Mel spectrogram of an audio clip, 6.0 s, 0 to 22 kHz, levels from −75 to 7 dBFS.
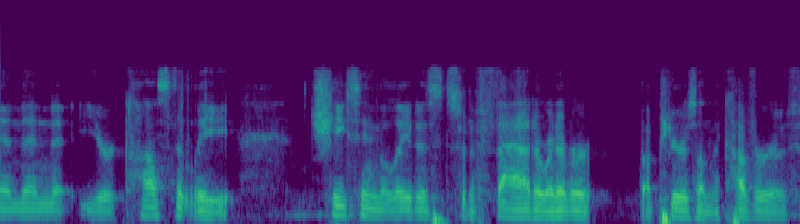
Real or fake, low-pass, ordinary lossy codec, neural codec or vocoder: fake; 7.2 kHz; Opus, 32 kbps; codec, 16 kHz, 8 kbps, FreqCodec, smaller model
